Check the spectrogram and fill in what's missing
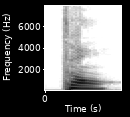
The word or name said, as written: tant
